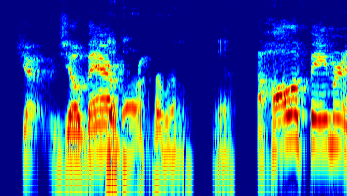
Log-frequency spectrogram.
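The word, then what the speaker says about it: Perreault: Billy, help me with this pronunciation. Gilbert Perau Perau.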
